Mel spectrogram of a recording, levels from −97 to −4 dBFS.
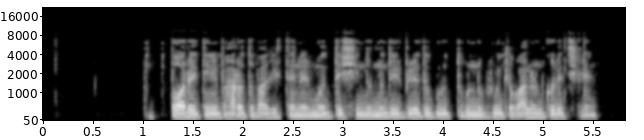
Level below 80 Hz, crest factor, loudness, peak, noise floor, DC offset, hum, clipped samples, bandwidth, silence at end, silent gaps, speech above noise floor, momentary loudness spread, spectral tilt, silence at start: -64 dBFS; 18 dB; -22 LUFS; -4 dBFS; -67 dBFS; under 0.1%; none; under 0.1%; 7.6 kHz; 0.3 s; none; 45 dB; 6 LU; -6 dB/octave; 1.05 s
